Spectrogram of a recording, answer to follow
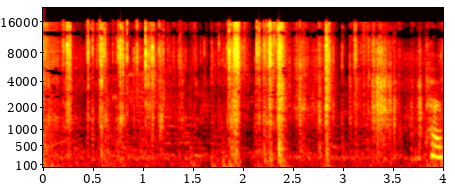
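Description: Clear plastic wrapping being peeled and torn off a plastic surprise-ball capsule by hand: irregular crinkling and crackling, with a louder tearing crackle about two seconds in.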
